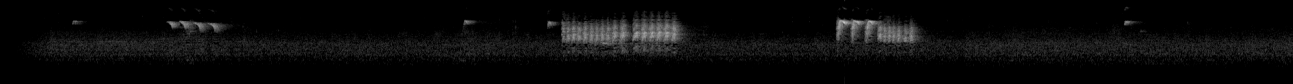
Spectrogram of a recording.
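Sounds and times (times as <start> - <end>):
light background hiss: 0.1 - 12.9
Eurasian blue tit Cyanistes caeruleus calls: 1.7 - 2.3, 5.5 - 6.9, 8.4 - 9.3.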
